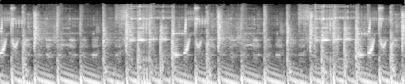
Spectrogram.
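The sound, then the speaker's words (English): Bouncy jaw harp twangs ride a stompy techno groove, with rapid springy notes over a steady pounding kick. The pattern is loud and repeats throughout. “He's created an infectious groove with those bouncy jaw harp sounds.”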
